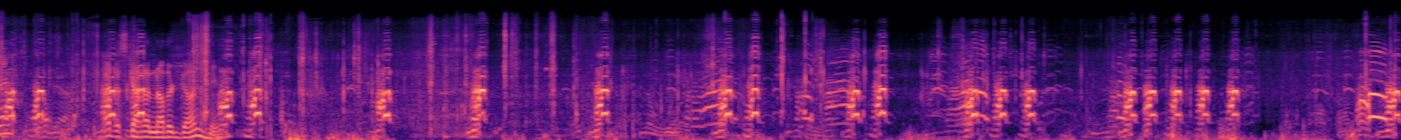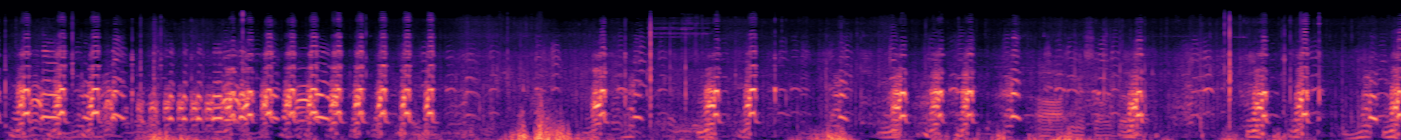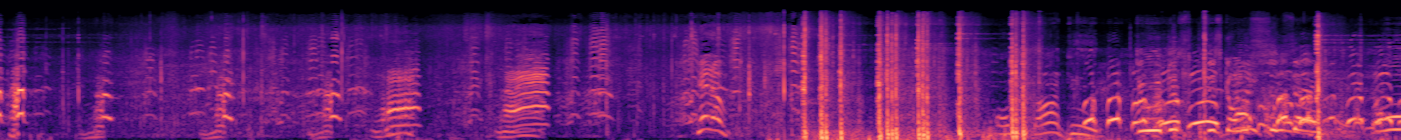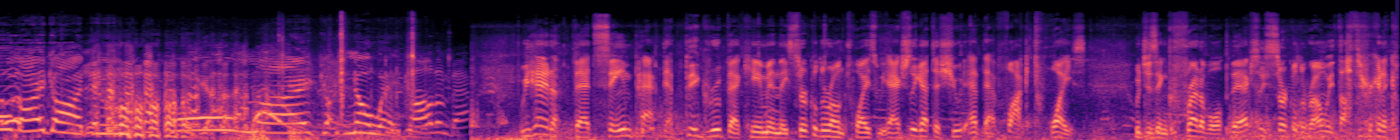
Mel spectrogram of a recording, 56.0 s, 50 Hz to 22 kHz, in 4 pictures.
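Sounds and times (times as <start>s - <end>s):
geese honking: 0.0s - 2.9s, 3.5s - 5.0s, 5.7s - 37.0s
clucking calls: 0.0s - 47.3s.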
